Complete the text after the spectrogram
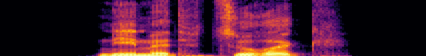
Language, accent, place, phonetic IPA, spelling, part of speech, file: German, Germany, Berlin, [ˌneːmət t͡suˈʁʏk], nehmet zurück, verb, De-nehmet zurück.ogg
- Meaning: second-person plural subjunctive I of zurücknehmen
